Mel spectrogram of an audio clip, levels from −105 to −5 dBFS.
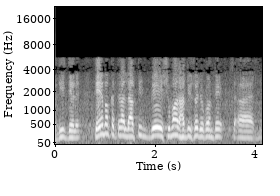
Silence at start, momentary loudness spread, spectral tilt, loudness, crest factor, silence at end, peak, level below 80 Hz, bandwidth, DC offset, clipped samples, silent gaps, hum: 0 s; 10 LU; -11.5 dB/octave; -15 LUFS; 12 dB; 0 s; -2 dBFS; -50 dBFS; 5.8 kHz; under 0.1%; under 0.1%; none; none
